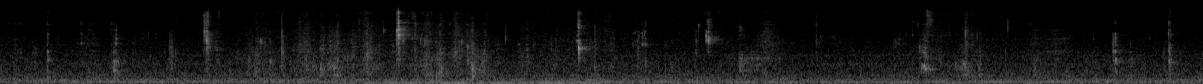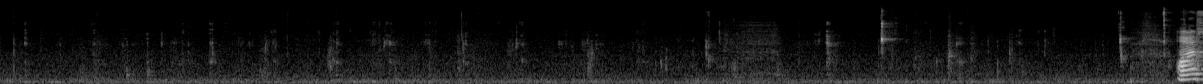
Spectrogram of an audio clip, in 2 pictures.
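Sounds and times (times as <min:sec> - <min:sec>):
person chewing food: 0:00.0 - 0:23.8
mouth clicks and smacks: 0:03.8 - 0:07.5, 0:20.2 - 0:22.6, 0:23.2 - 0:23.8.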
